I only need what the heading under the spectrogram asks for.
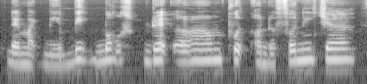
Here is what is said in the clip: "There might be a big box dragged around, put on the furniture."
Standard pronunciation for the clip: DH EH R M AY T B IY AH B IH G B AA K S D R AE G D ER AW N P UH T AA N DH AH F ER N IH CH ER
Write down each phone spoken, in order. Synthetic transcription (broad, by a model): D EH M AY T B IY AH B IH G B AA K S D R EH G ER AW N P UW T AA N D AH F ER N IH CH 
